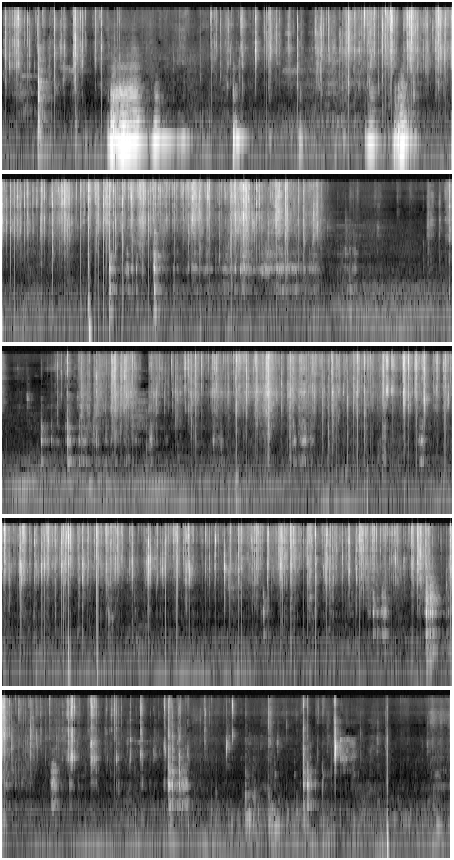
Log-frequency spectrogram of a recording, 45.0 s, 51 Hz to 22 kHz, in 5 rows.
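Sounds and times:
foil wrapper crinkling: 0.0 - 2.1, 4.0 - 15.5, 19.4 - 37.5.

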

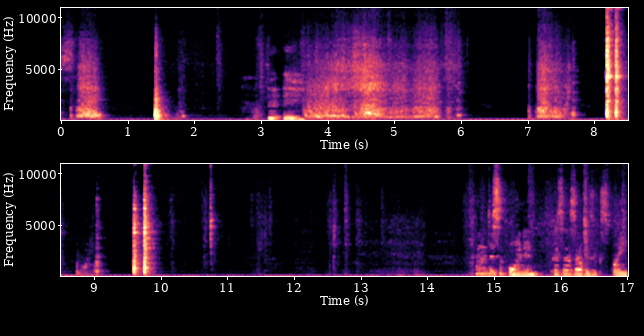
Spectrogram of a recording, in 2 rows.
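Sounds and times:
scraper rasping through wet paint: 3.7 - 6.2, 7.0 - 7.8.

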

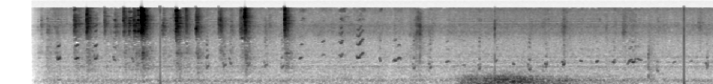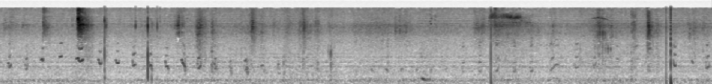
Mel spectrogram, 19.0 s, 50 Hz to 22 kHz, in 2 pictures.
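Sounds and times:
puppy squeaking: 0.6 - 6.1, 8.2 - 19.0
low rumble: 5.9 - 9.6.

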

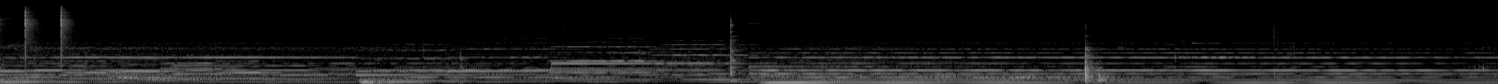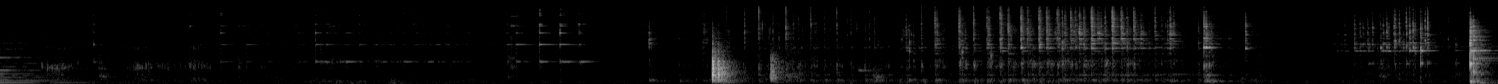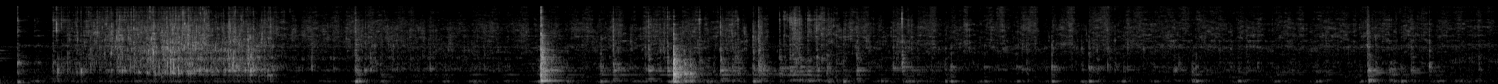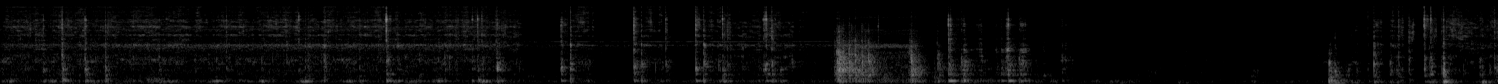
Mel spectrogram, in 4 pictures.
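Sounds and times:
whisking in metal pot: 22.8 - 26.8, 30.1 - 53.1, 58.6 - 59.9
liquid pouring into pot: 30.4 - 40.0.

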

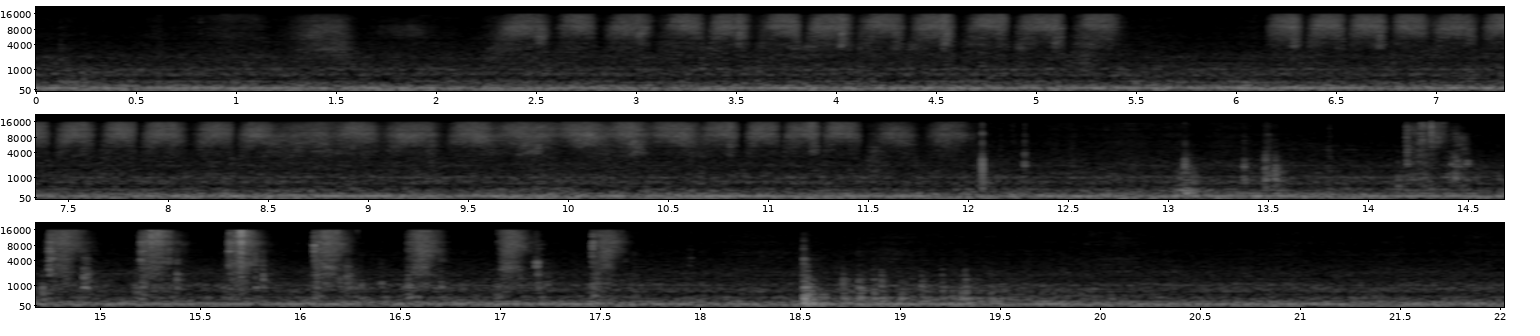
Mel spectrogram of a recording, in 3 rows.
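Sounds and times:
steady low hum: 0.0 - 18.7
cloth scrubbing a board: 2.3 - 5.4, 6.2 - 12.0.

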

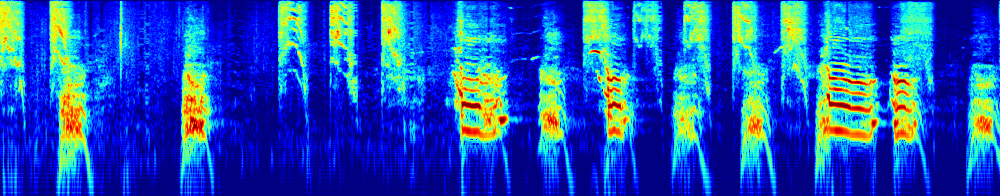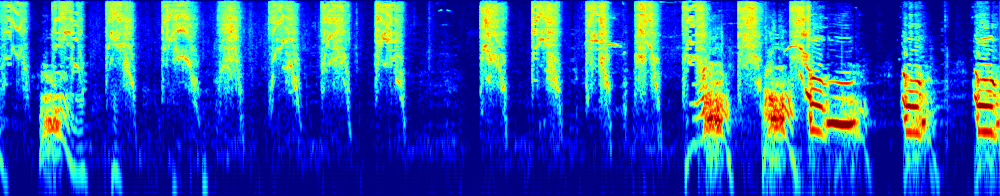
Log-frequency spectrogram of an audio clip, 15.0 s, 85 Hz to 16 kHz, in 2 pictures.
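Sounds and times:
hound barking and baying: 0.4 - 0.8, 1.4 - 1.7, 3.4 - 8.2, 12.7 - 15.0.

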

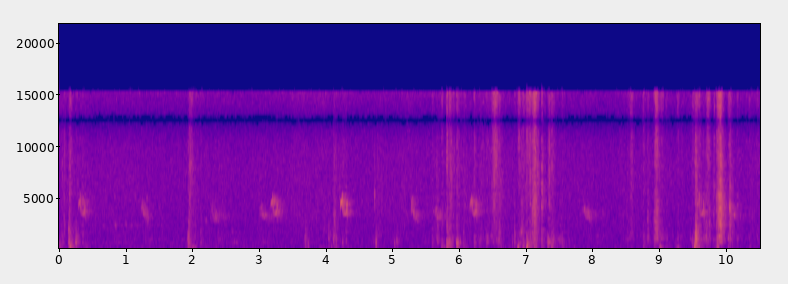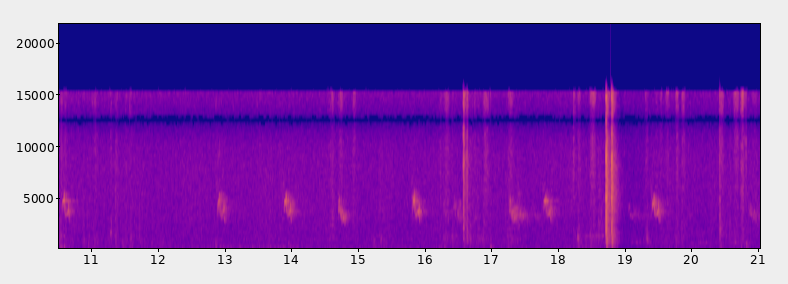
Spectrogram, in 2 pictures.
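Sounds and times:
bird chirping: 0.2 - 4.5, 5.2 - 6.6, 7.8 - 8.2, 9.5 - 11.0, 12.8 - 13.2, 13.8 - 15.0, 15.8 - 18.1, 19.0 - 21.0
claws scrabbling on cardboard: 3.6 - 7.8, 8.5 - 12.0, 16.2 - 17.4, 18.2 - 21.0.

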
